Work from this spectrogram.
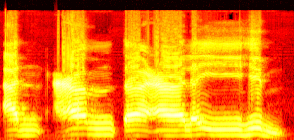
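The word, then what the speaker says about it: أَنْعَمْتَ عَلَيْهِمْ: Jadi bacanya siratal ladzina an'amta 'alaihim. Di sini harus kita perjelas ainnya karena terkadang ada yang membacanya seperti hamzah.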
